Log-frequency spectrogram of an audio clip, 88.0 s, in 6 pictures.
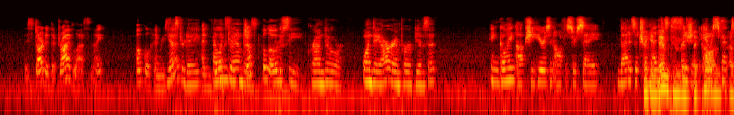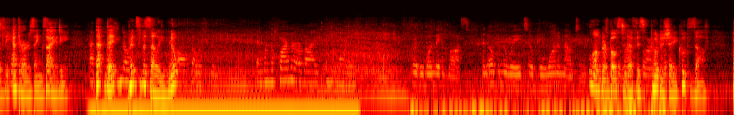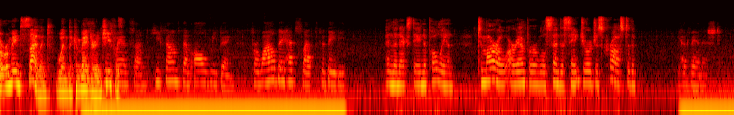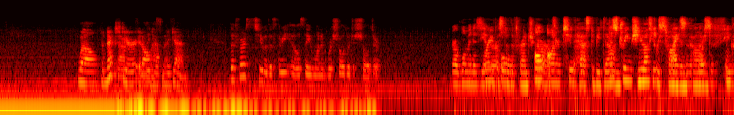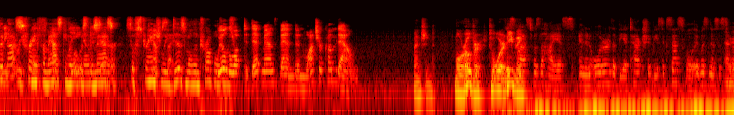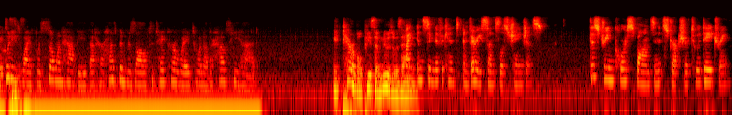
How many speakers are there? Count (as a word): six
